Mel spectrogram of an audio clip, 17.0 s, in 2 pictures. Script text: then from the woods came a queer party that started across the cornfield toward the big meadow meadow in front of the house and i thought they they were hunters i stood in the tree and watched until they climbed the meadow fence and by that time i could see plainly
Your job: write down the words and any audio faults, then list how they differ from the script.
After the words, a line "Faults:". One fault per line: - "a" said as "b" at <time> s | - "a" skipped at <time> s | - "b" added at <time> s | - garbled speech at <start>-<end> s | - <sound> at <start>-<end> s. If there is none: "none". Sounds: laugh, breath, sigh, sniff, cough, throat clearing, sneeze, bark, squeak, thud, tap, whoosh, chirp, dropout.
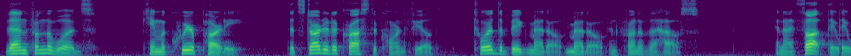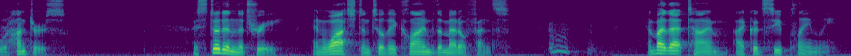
then from the woods came a queer party that started across the cornfield toward the big meadow meadow in front of the house and i thought they they were hunters i stood in the tree and watched until they climbed the meadow fence and by that time i could see plainly
Faults:
- cough at 14.0-14.6 s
